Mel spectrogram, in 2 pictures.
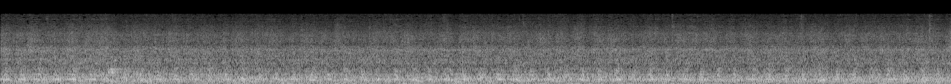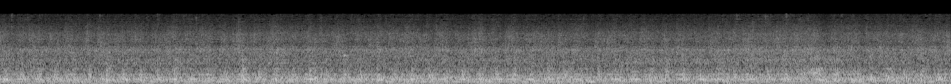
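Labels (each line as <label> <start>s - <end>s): A washing machine is running at high speed. 0.0s - 19.0s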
